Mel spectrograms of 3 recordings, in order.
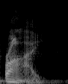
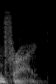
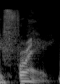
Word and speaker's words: Frey: So this young woman, Anna Fry, it's spelled, by the way, Frey, but I did my research. It's Fry. – Yeah, like Glenn Fry. – Yeah. Yeah, but some people might say Frey.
